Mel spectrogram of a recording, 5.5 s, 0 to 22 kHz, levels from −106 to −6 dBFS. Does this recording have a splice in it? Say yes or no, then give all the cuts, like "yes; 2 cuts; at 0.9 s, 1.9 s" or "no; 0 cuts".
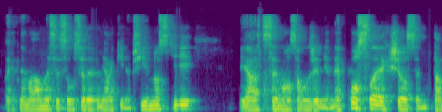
no; 0 cuts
